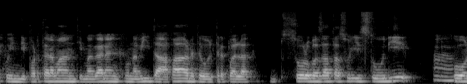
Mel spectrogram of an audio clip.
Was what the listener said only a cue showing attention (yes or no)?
yes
